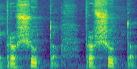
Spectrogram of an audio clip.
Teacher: The intensity of the SH sound, the sh, depends on where you're from in Italy. In the sense that the further south you go, the stronger that one becomes.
